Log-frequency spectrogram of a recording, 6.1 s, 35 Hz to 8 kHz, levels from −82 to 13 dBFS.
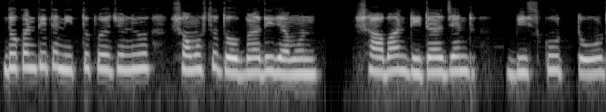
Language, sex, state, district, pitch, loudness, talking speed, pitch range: Bengali, female, West Bengal, North 24 Parganas, 260 Hz, -16 LUFS, 120 wpm, 240-285 Hz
